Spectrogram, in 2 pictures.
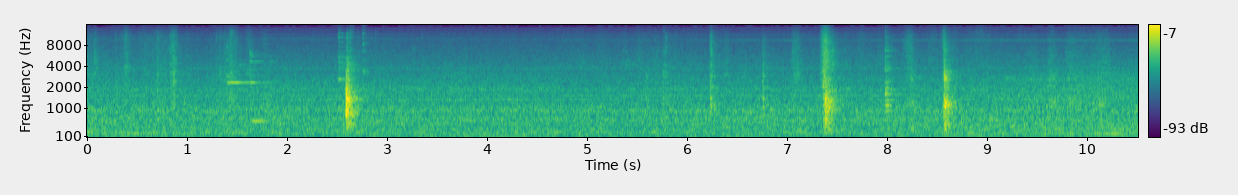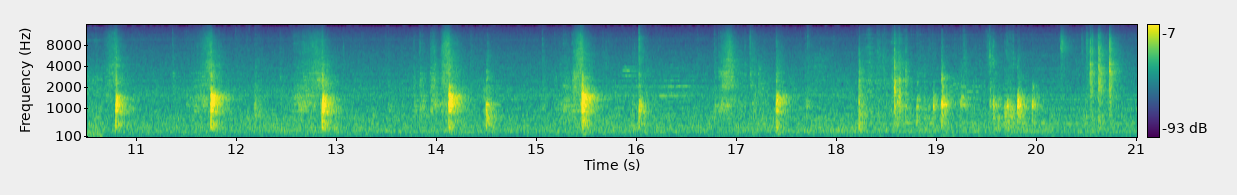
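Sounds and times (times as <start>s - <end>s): knife chopping on wooden board: 12.6s - 13.1s, 13.8s - 14.6s.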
